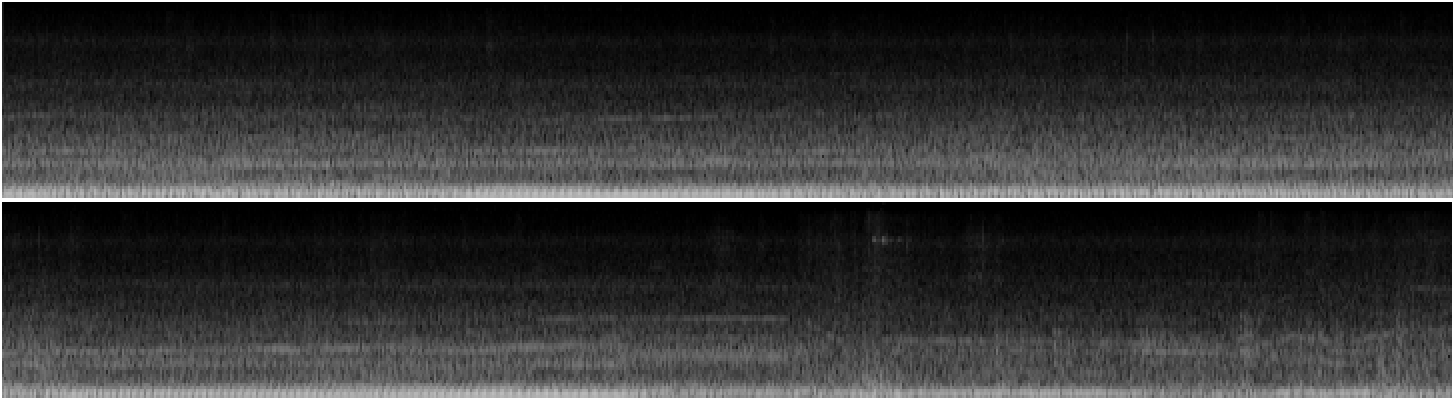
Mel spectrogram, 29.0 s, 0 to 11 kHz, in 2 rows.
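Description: Volvo B9TL double-decker bus's six-cylinder diesel engine heard from inside the cabin, pulling with a deep, steady drone and a fainter whine that rises and falls. About twenty seconds in the drone drops away as the engine eases off, and a short click follows soon after.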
